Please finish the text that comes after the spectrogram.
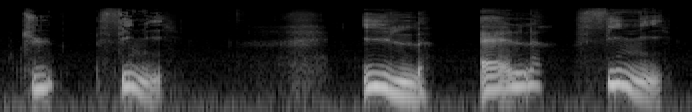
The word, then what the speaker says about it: finit: Il, elle finit. So I-T, final T, not pronounced.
